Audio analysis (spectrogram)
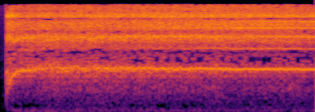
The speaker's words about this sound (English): here is the Aztec death whistle.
